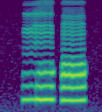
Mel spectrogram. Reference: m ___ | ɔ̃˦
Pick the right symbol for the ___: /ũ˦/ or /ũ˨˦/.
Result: ũ˦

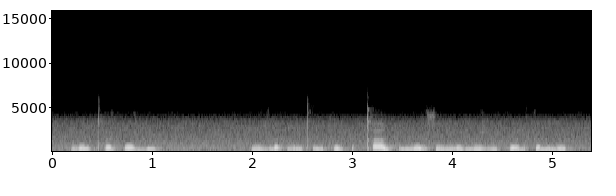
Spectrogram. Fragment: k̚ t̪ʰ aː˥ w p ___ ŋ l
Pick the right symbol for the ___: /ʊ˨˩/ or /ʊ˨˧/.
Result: ʊ˨˩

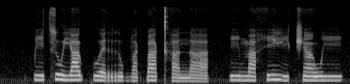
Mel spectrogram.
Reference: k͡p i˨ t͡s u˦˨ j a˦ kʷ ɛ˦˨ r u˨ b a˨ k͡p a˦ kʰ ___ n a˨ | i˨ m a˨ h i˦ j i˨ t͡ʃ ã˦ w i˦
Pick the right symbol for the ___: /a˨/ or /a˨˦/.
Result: a˨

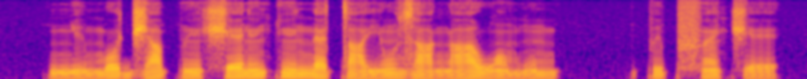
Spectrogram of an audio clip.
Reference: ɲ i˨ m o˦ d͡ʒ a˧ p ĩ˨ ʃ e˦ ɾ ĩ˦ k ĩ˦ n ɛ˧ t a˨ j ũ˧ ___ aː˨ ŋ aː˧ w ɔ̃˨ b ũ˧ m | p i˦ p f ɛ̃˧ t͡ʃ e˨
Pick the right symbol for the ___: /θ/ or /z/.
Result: z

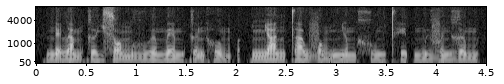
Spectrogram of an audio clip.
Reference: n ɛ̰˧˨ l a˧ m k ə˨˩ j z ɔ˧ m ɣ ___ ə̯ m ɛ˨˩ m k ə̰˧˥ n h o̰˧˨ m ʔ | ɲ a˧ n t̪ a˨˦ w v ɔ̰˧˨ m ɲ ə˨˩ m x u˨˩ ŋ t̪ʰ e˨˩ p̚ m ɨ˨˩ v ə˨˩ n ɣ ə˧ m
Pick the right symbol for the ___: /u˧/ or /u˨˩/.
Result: u˨˩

